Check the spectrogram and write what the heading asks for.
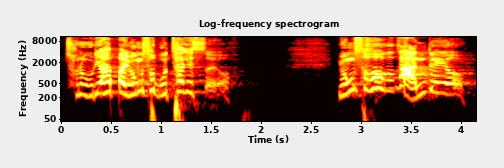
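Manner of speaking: high, loud anguished shout. Retold or imitated. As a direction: yell it out as a hurt teenager refusing to forgive. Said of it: "소리치면서".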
